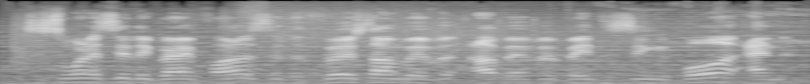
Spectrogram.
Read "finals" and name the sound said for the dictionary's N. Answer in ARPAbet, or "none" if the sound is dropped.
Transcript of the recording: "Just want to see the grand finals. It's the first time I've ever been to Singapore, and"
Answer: none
